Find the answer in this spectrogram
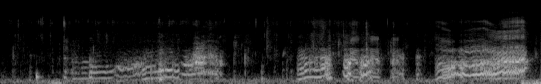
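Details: Backyard hens and roosters pecking and scratching; a hen's rising, drawn-out clucks, then bursts of rapid harmonic clucking, ending in a loud, harsh, rising squawk.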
